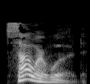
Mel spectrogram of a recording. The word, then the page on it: sourwood: British English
